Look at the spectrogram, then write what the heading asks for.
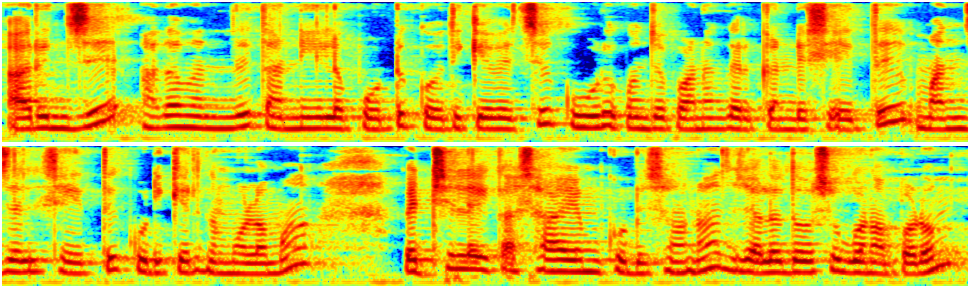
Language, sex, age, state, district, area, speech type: Tamil, female, 18-30, Tamil Nadu, Tiruppur, rural, spontaneous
